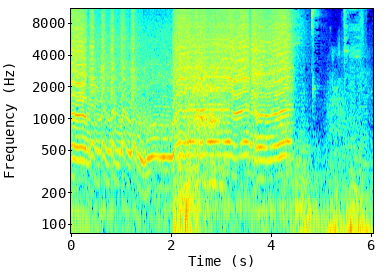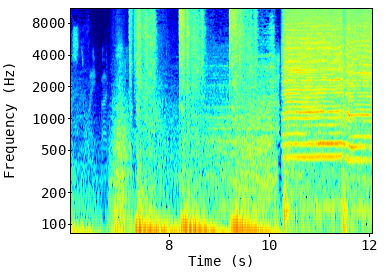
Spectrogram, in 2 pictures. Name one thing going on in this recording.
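A racing car engine whines at high revs, shifting gears.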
